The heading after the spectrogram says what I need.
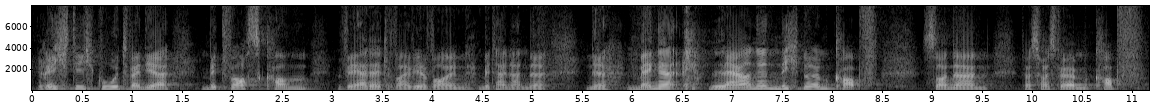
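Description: A man's voice: medium pitch, slow pace, bright, forceful tone. A middle-aged man preaching a sermon at a church service into a microphone, earnestly asking his listeners direct questions. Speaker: pastor. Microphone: handheld microphone.

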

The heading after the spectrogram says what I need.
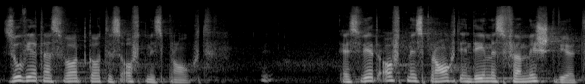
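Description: A man's voice: mid-range voice, expressive, bright, forceful tone, slight background noise. A man preaching a sermon in a conversational, questioning way, often checking in with his listeners. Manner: questioning, conversational, drawn-out pauses. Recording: long reverb of a hall.

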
